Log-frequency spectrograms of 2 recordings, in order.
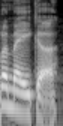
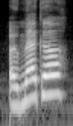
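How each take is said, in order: First: The stress is not on the final syllable. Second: The stress is on the final syllable. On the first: The speaker calls it wrong. "it's not Omega" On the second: The speaker calls it right. "they put more emphasis on the A part of the word"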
